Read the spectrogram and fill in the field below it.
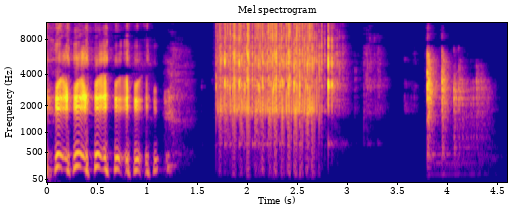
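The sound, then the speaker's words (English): Dice rattle and clatter across a hard surface in a dense burst lasting about a second, followed by a few scattered clicks and a final short tumble, as dice are rolled for a game. A brief melodic vocal-like sound comes first. “I will roll the dice, and we will play Dice to Meet You.”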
